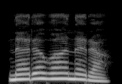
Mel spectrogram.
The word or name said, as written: ನರವಾನರ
